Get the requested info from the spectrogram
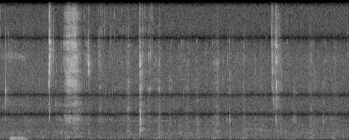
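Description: A person eating: a forkful of soft food taken and chewed, with a few small wet mouth clicks now and then.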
